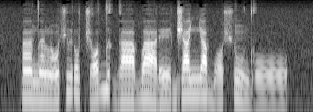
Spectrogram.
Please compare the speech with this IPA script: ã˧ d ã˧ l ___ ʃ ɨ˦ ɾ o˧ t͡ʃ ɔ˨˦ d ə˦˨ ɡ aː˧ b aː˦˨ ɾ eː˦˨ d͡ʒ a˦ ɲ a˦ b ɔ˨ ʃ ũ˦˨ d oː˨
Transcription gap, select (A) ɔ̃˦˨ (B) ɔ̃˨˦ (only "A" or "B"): B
